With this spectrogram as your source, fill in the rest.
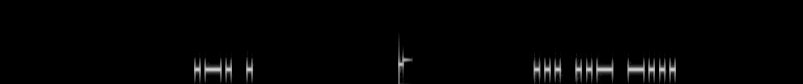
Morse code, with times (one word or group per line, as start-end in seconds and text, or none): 1.9-2.5 RE
5.3-6.8 SUB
